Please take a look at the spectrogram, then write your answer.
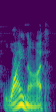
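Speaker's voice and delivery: ordinary talk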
